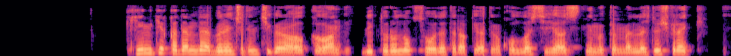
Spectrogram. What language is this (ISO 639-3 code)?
uig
